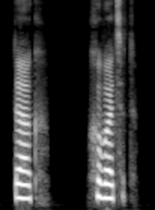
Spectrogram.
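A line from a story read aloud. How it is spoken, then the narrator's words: Suspiciously calm. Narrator (Russian): говорит он подозрительно спокойным голосом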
